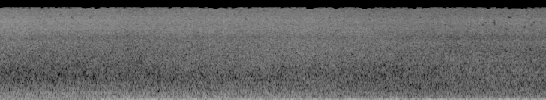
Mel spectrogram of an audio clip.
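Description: Waves wash and roll on open sea.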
